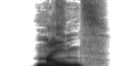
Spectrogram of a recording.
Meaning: alternative form of meines
- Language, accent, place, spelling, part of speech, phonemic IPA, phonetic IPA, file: German, Germany, Berlin, meins, pronoun, /maɪ̯ns/, [maɪ̯nt͡s], De-meins.ogg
